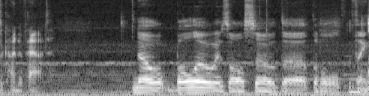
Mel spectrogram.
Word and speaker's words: bolo: you use to well that's a bolo not a Bola it's actually three little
